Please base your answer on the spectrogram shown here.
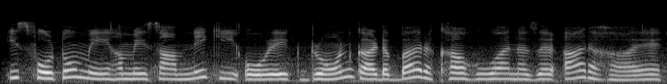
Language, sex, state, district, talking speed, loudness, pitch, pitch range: Hindi, male, Uttar Pradesh, Shamli, 150 wpm, -16 LUFS, 250 Hz, 235-280 Hz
